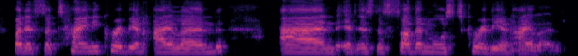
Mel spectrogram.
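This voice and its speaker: The tone is bright and sharp. The speaker has a Trinidadian accent. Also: woman. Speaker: podcast co-host, social worker and relationship coach. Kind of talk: casual chat.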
